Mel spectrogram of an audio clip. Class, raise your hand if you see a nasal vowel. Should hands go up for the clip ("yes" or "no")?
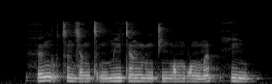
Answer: yes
